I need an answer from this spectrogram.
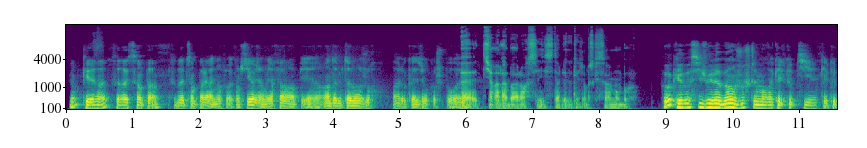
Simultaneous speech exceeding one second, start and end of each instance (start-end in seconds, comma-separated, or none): none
